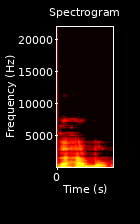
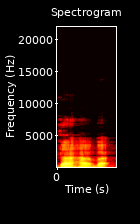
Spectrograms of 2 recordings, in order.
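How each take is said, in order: First: The word ends with an 'u' vowel. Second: The word ends with an 'a' vowel. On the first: The speaker calls it wrong. "Jadi enggak dibaca zahabu" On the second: The speaker calls it right. "tapi zahaba"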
